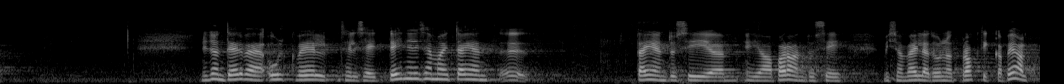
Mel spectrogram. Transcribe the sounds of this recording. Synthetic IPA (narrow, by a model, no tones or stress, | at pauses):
nyːd̪̥o̞nt̪e̞ɾve̞ʔulkːˑve̞ːlse̞lːise̞jd̪̥̚t̪e̞ɦnilis̬e̞mɑjd̪̥ | t̪æje̞nd̪usijɑpɑɾɑnd̪usimiso̞nvælʲjɑt̪ulnud̪̥̚prɑkt̪ikːˑɑpe̞ɑlt̪ːˑ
